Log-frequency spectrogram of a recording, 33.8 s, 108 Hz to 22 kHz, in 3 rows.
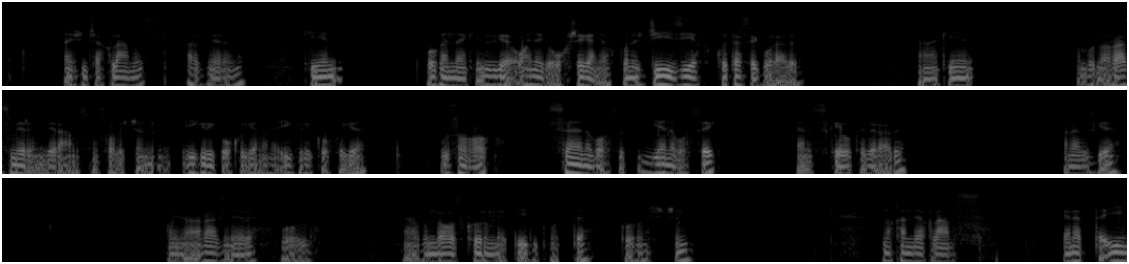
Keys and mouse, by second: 1.6 middle click, 3.5-6.0 middle drag, 6.8 g, 12.1-13.4 middle drag, 14.8 middle click, 15.7 middle click, 17.0 s, 24.3 middle click, 25.3 Tab, 26.3-27.4 middle drag, 27.7 Tab, 29.1 shift+click, 29.9 shift+click, 30.6 click.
